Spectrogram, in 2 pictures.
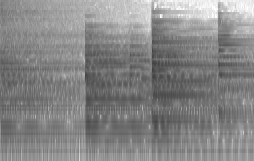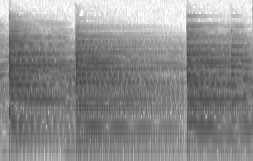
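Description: Background music: slow piano chords, each struck and left to fade before the next.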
